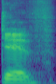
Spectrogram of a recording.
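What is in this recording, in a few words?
"div", Cromarty Fishertoun dialect; [dihv]; do; Verb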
